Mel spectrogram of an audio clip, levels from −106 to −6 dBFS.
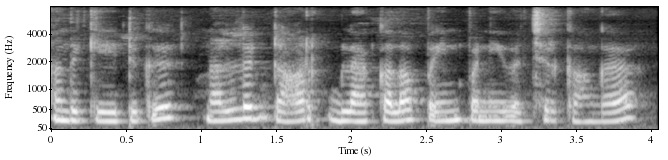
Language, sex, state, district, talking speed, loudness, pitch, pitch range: Tamil, female, Tamil Nadu, Nilgiris, 135 wpm, -16 LUFS, 230 Hz, 225-245 Hz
